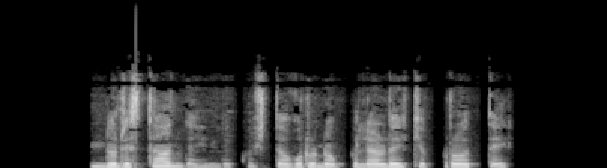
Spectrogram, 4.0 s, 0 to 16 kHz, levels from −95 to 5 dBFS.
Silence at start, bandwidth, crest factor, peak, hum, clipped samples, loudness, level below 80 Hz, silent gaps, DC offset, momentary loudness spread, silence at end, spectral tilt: 0.6 s; 9.6 kHz; 16 dB; 0 dBFS; none; under 0.1%; -15 LUFS; -64 dBFS; 2.89-2.94 s, 3.20-3.24 s; under 0.1%; 14 LU; 0.7 s; -3.5 dB/octave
